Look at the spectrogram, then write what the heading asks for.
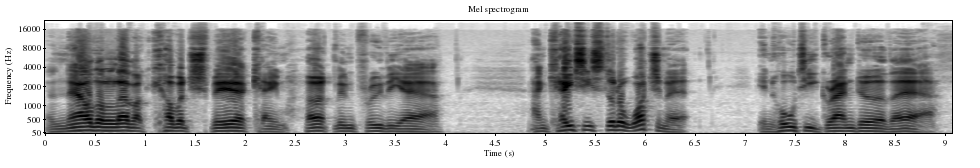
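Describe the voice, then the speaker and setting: A man with an English accent giving a dramatic, theatrical recitation of a narrative poem, with deliberate, emphatic phrasing. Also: fairly low pitch. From England. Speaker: poetry reader.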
